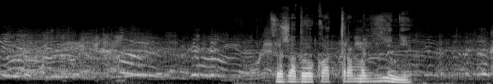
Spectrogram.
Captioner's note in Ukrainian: плаче; плач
